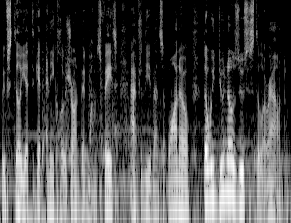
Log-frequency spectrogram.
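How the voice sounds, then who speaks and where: A man reads a scripted breakdown in an even, analytical tone, as if walking the listener through evidence point by point. His voice sits at an ordinary middle pitch for a man. A clear music bed runs underneath the whole time. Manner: measured, analytical explaining. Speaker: manga analysis channel host. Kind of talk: scripted narration. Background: background music.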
